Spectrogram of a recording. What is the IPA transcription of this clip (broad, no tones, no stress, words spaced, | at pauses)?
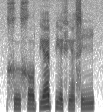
xɯxɤ pʲɛpʲefʲɛ̃ si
